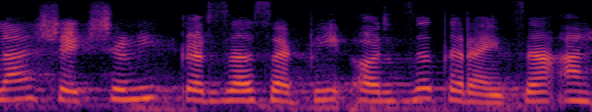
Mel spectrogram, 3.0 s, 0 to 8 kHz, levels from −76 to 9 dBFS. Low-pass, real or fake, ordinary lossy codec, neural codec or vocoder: none; fake; none; codec, 16 kHz, 1 kbps, X-Codec, HuBERT features, trained on general audio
